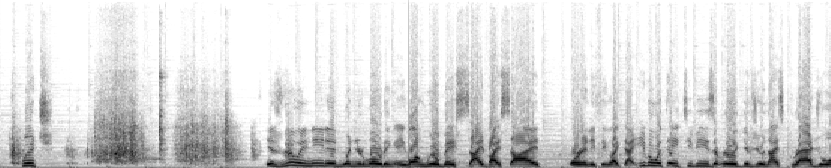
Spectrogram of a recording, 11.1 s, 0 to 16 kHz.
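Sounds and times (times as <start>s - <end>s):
metal ramp scraping: 0.0s - 4.4s.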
